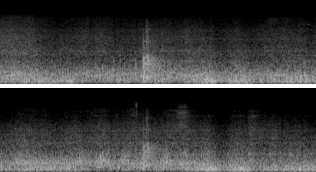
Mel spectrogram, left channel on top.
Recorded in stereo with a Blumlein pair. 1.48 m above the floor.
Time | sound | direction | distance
1.4 | an explosion | 15° left | ?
